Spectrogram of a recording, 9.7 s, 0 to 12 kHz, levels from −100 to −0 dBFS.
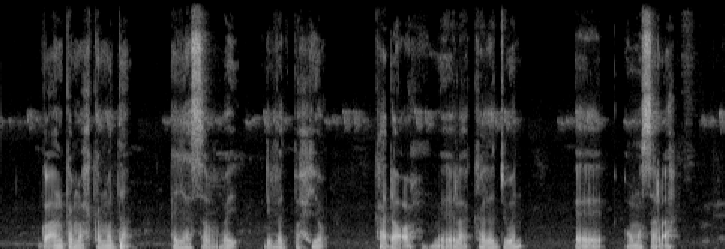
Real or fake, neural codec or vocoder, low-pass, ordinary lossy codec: real; none; none; none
